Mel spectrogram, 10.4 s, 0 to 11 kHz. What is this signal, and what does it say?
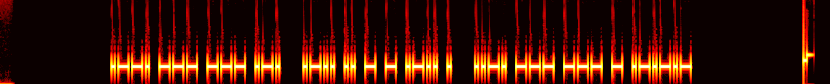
Morse code, heard as a keyed tone, about 28 wpm, 700 Hz. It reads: POOR LITTLE FOOT.
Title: Sentences from Top 1000 Words - Review Part 3 - 28wpm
